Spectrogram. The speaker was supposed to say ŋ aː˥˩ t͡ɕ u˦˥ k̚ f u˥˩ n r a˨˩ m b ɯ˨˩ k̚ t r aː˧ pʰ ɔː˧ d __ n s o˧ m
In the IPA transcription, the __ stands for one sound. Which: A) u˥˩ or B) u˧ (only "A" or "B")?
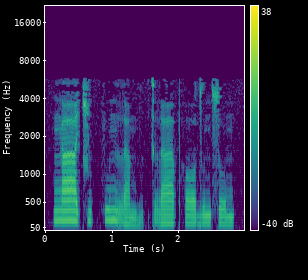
B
